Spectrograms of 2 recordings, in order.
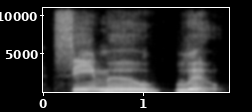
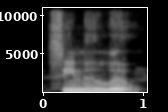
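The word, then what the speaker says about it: Simu Liu: comments of your post for this show it's pronounced see moo lou you you're right simulu okay see mooloo and did you hear that from him garth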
